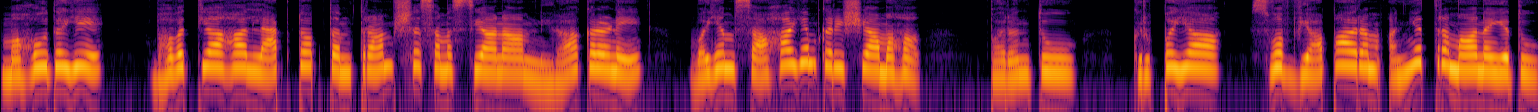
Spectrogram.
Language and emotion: Sanskrit, fearful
